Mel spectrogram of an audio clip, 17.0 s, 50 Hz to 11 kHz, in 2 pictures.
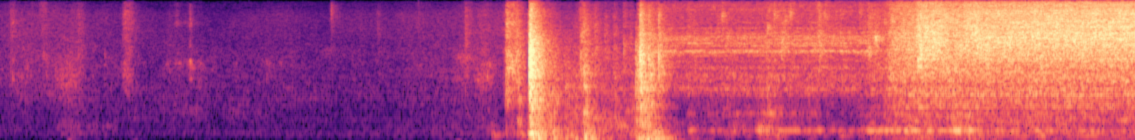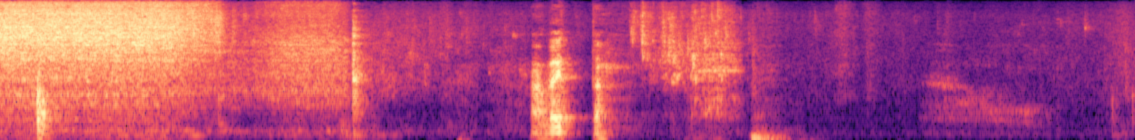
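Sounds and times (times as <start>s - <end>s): tap water filling jar: 8.7s - 9.1s.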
